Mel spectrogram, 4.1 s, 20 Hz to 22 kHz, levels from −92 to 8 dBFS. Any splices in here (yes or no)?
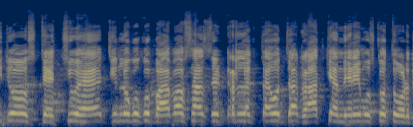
no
